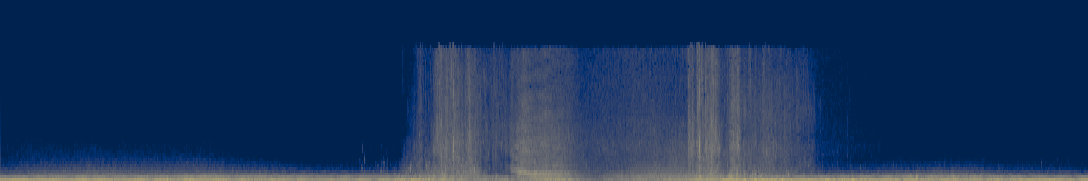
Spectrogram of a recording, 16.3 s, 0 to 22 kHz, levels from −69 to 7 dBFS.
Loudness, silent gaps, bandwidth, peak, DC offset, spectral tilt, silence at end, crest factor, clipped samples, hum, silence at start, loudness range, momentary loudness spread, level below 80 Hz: -22 LUFS; none; 16.5 kHz; -2 dBFS; under 0.1%; -6 dB/octave; 0 s; 18 dB; under 0.1%; none; 0 s; 5 LU; 9 LU; -26 dBFS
